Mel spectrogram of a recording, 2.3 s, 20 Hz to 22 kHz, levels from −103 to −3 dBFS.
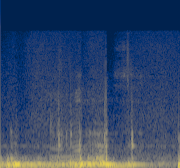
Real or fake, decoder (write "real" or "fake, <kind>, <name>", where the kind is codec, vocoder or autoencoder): real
